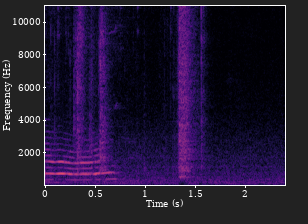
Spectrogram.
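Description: A small dog gives one short, high-pitched whine lasting under a second at the start, agitated at a toy gun held to its face. About a second and a half in there is a brief sharp noise, then only faint room sound.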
